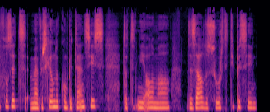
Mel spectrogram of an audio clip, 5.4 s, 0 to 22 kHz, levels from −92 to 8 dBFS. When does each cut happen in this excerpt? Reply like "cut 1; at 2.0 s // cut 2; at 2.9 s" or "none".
none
